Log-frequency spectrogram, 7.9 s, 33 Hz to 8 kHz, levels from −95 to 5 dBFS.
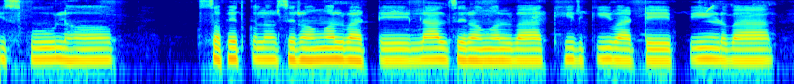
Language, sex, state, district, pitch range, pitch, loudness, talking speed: Bhojpuri, female, Uttar Pradesh, Gorakhpur, 160-175 Hz, 165 Hz, -30 LUFS, 115 wpm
